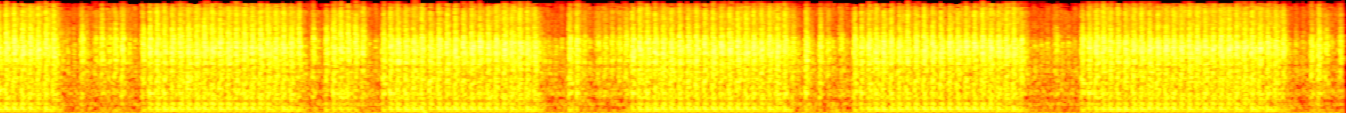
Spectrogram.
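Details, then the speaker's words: Volkswagen car at idle with harsh metallic chatter swelling and dropping about once a second; rattle suspected from the flywheel or transmission side, not confirmed. "आप engine से एक ही आवाज सुन सकते हैं किस तरीके से बहुत ज्यादा एक के नौकरी साउंड आ रही है"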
